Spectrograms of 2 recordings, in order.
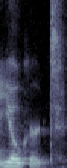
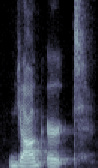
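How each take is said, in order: First: It is said with an American-style pronunciation. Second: It is said with a British-style pronunciation. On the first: The speaker calls it wrong. "not yogurt" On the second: The speaker calls it right. "we say yo- yogurt, yogurt"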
